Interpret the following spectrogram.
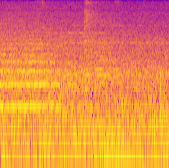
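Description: A horn sounding one steady note that stops about a second in, over a low steady background hum.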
